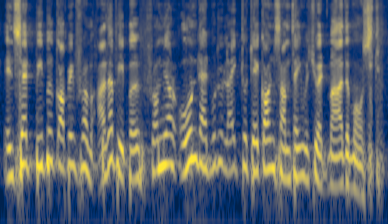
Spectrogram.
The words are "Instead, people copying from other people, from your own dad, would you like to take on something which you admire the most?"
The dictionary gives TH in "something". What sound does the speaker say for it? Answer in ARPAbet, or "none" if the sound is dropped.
T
